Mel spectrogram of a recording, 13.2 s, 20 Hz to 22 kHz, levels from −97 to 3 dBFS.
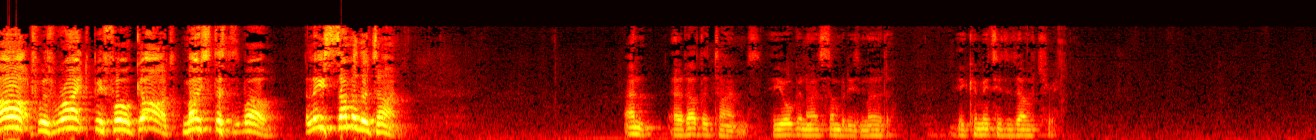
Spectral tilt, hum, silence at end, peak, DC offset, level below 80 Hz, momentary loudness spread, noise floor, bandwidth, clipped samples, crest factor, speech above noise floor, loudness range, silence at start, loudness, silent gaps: -3.5 dB/octave; none; 2.8 s; 0 dBFS; under 0.1%; -60 dBFS; 22 LU; -65 dBFS; 11.5 kHz; under 0.1%; 18 dB; 48 dB; 22 LU; 0 s; -15 LUFS; none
